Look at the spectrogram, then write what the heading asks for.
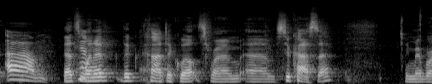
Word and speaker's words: kantha: You want to spell that for people? K A N T H A Okay.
